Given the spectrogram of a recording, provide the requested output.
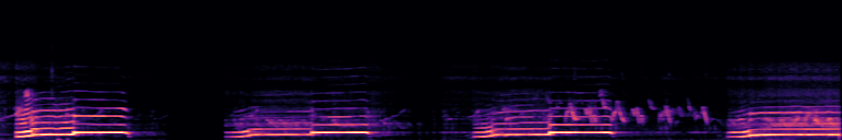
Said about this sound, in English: That's a very upset loon that has a baby chick by it, and an eagle is flying over. Well, there's several types of loon calls, but this particular one, when we hear this and it's insistent like that, we look for an eagle in the sky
